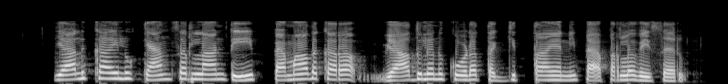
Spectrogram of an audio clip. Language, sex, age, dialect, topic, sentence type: Telugu, male, 31-35, Central/Coastal, agriculture, statement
